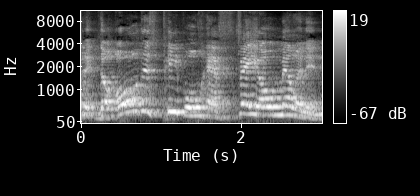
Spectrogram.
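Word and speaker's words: pheomelanin: What you saying is fo spell that ph. So they o say you trying to bug yourself in some way. P H E O I think it is.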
